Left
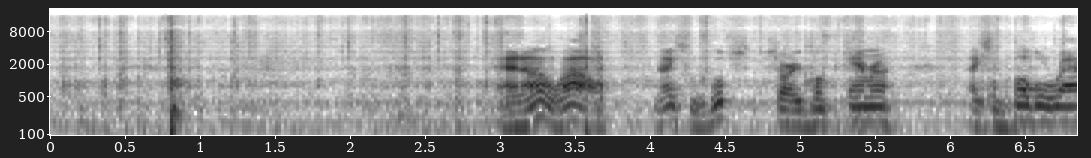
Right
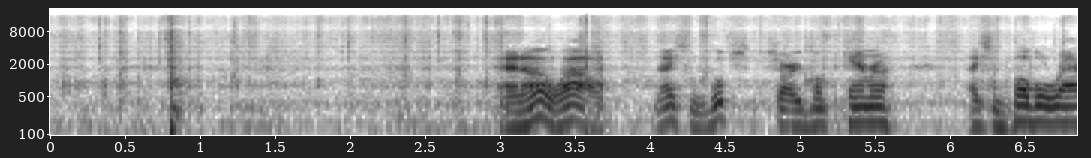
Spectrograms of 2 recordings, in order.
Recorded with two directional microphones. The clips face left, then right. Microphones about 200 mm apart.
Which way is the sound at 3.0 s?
30° right (ahead or behind).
